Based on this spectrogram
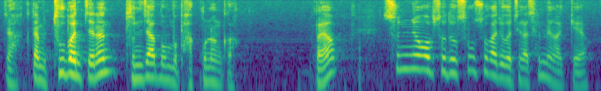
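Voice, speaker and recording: A man giving an exam-prep lecture, reading formulas slowly, repeating them and often checking whether students follow. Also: on the high side, very animated, darkish tone. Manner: frequent check-in questions to the class. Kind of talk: classroom lecture.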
